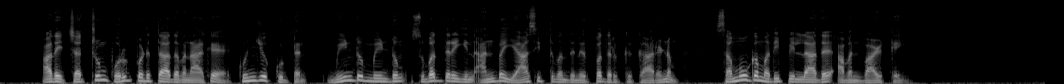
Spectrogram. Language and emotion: Tamil, neutral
